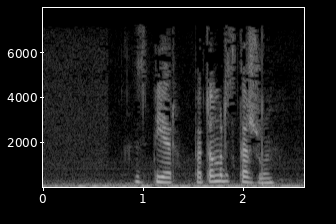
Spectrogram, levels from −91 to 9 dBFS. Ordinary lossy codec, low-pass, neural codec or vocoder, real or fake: MP3, 32 kbps; 7.2 kHz; none; real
